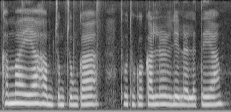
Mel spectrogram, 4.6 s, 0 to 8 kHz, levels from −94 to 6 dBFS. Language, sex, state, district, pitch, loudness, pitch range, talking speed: Wancho, female, Arunachal Pradesh, Longding, 215 Hz, -14 LUFS, 210-230 Hz, 180 wpm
